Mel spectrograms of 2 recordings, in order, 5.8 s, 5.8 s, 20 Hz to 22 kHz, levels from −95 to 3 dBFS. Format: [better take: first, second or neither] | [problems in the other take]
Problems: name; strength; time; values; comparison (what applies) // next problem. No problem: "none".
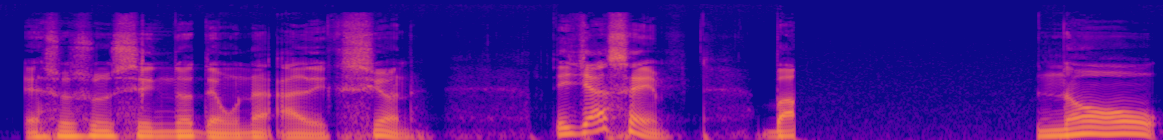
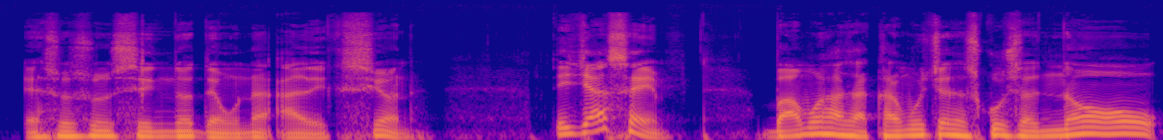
second | audio cutting out; at 4 s for 1 s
